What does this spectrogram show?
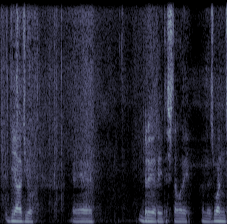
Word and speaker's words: Diageo: Diageo, yeah, I was just getting the pronunciation right. I had to Google Translate. Diageo.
